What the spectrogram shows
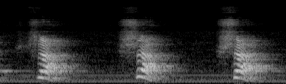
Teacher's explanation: इसका जो उच्चारण साथियों, तो ये है तालव्य, तालव्य मतलब जो जिह्वा है वो हमारी तालु को स्पर्श करती है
